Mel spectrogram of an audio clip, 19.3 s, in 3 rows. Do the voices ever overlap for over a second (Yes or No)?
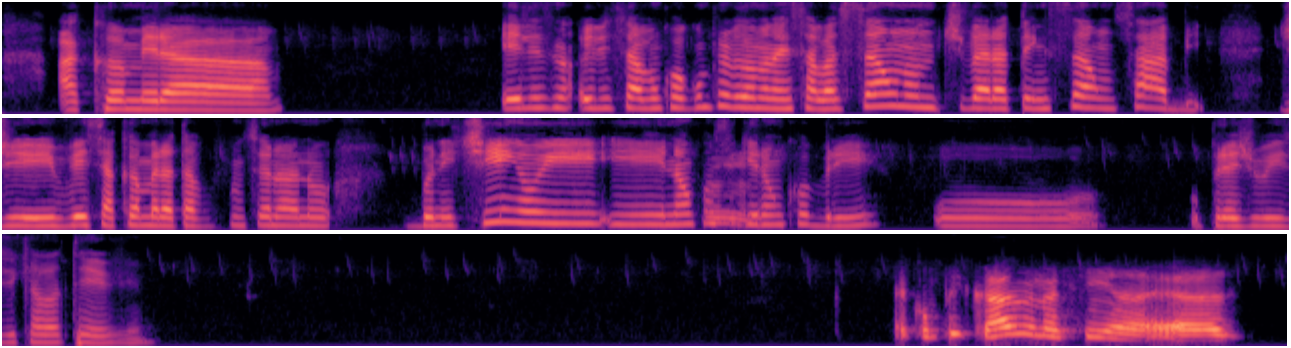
No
